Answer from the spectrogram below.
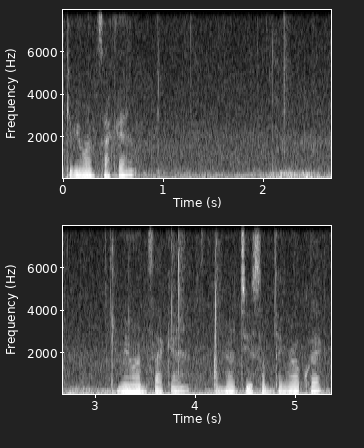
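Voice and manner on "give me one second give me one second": normal talking voice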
